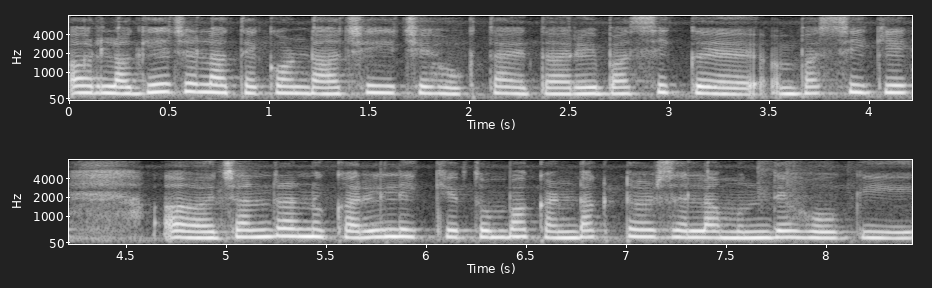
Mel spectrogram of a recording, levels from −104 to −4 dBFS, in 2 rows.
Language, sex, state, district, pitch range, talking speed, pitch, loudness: Kannada, female, Karnataka, Dakshina Kannada, 225-260 Hz, 120 wpm, 245 Hz, -14 LUFS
